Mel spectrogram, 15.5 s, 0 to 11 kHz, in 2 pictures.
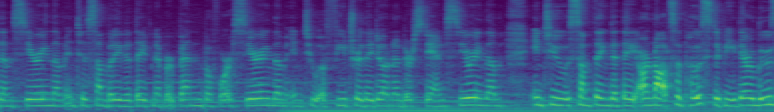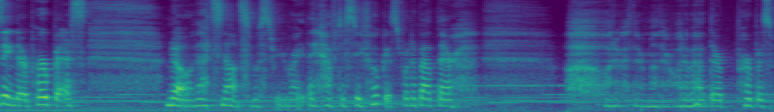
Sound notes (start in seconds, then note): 12.4 panicked breathing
